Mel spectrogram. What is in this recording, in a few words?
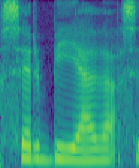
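"serbiat", female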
